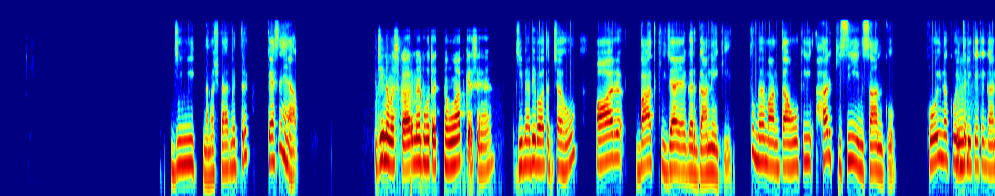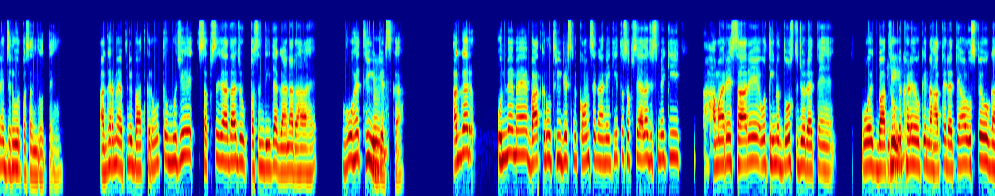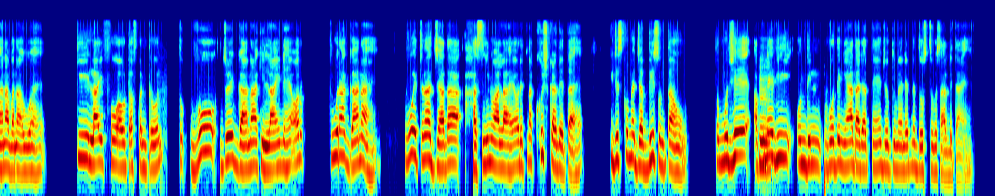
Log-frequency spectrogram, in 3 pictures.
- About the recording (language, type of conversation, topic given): Hindi, unstructured, आपको कौन सा गाना सबसे ज़्यादा खुश करता है?
- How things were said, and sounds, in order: distorted speech; static; tapping; other background noise; mechanical hum; in English: "बाथरूम"; in English: "लाइन"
